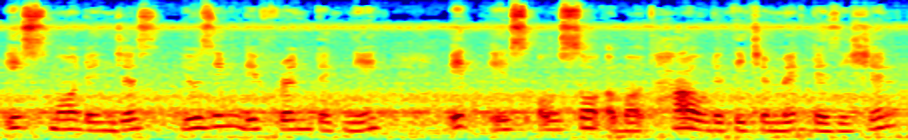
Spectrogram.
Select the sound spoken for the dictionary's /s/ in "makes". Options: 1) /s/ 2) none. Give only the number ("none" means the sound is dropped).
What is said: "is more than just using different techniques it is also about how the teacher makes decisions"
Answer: 2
